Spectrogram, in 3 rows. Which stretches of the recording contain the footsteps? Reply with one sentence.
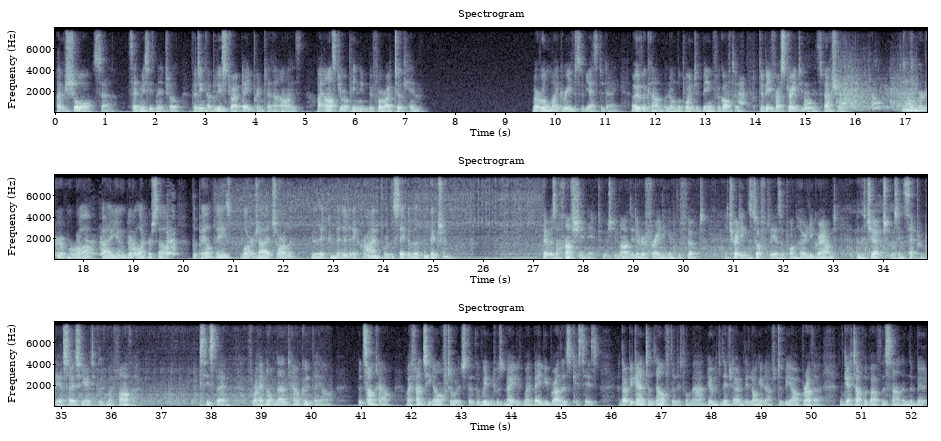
You can't hear the footsteps here.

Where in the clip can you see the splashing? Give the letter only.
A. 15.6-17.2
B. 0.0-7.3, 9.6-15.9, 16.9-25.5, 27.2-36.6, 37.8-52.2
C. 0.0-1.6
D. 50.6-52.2
A.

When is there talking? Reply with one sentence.
The talking can be heard from 0.0 to 7.3 s, from 9.6 to 15.9 s, from 16.9 to 25.5 s, from 27.2 to 36.6 s and from 37.8 to 52.2 s.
